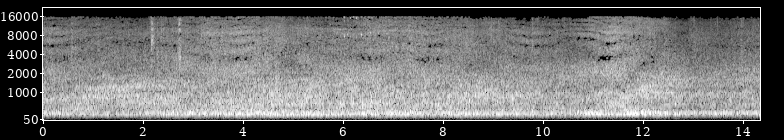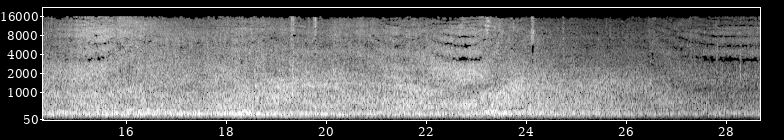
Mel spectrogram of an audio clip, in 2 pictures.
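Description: Road traffic: a steady rush of tyre and engine noise, with several vehicles passing one after another and the noise easing near the end.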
